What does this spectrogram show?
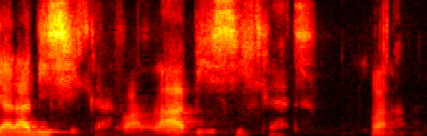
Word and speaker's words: bicyclette: Alors, les yeux brillants, moyens, il y a la bicyclette. Voilà, la bicyclette. Voilà. Il y a Y ici, mais il se prononce comme I.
